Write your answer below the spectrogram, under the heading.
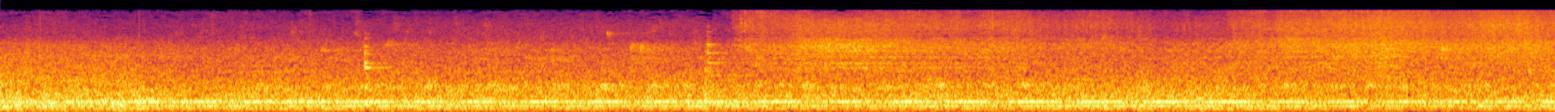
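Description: Dosa batter being ladled onto a hot tawa over a gas flame, a steady hiss that grows brighter about halfway through as the batter spreads, over a constant low hum.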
